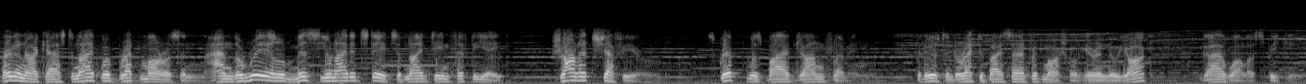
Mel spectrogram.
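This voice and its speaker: A man's voice: medium pitch, sing-song, normal speed, soft background music. A man announcing in a scripted 1950s radio style. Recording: dull 1950s radio recording.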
